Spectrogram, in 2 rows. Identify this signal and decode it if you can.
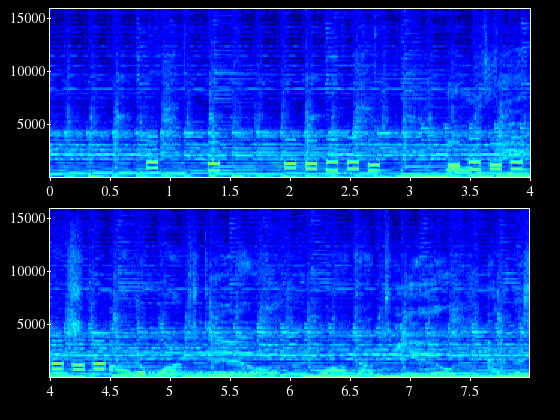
DTMF, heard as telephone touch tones, dialled by machine, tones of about 90 ms. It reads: # 2 08391 *679848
